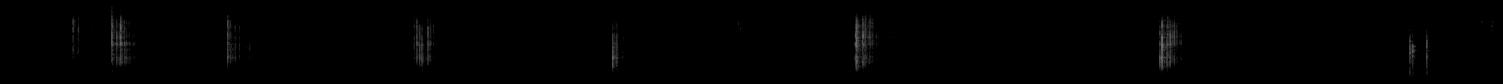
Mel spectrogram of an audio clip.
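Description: Small plastic bricks click and clatter as they are snapped together.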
